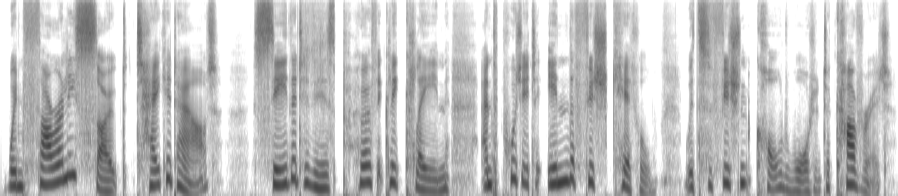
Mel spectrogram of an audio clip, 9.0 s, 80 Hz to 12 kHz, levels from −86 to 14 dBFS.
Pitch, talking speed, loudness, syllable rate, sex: 205 Hz, 175 wpm, -21 LUFS, 4.7 syllables/s, female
